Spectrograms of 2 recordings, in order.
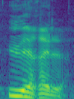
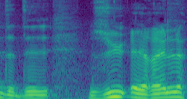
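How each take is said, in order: First: No z sound comes before the U. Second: A z sound links into the U. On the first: "Non, c'est U R L" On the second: "Ça commence par un Z"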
